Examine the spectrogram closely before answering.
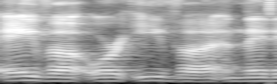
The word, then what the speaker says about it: Eva Under Fire: are fall prey uh i'm calling it ava so you but they're like no it's eva it's eva under fire and that's how they pronounce it yeah they have a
